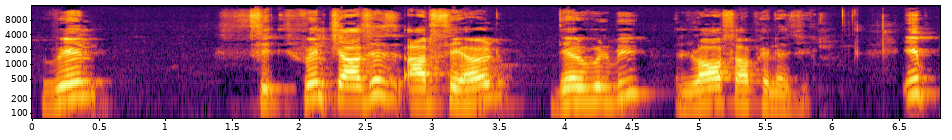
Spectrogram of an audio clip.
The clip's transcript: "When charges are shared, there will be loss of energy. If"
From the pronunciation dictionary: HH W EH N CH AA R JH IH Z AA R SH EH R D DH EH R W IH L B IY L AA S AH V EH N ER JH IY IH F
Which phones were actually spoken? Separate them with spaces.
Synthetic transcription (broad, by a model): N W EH N CH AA R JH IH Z AA R S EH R D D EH R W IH L B IY L AA S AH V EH N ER JH IY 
